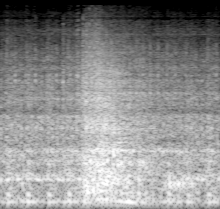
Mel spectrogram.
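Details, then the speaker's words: Motorcycle after kick start: small engine settles into a fairly even, steady, unstrained idle, sounding healthy; normal idle. "Sounds pretty good. Yep, they're both warm."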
